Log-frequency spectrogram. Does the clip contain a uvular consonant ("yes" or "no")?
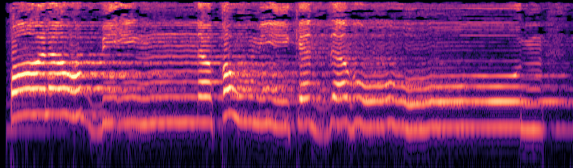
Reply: yes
